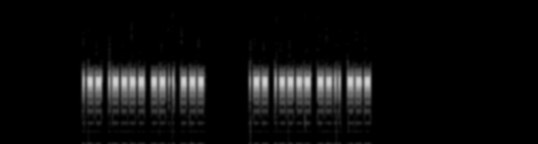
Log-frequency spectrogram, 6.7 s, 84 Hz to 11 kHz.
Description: Morse code, heard as a keyed tone, about 43 wpm, 700 Hz. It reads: W1ZO W1ZO
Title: USA Call Signs - 4 Characters - Repeated 2x - 45wpm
